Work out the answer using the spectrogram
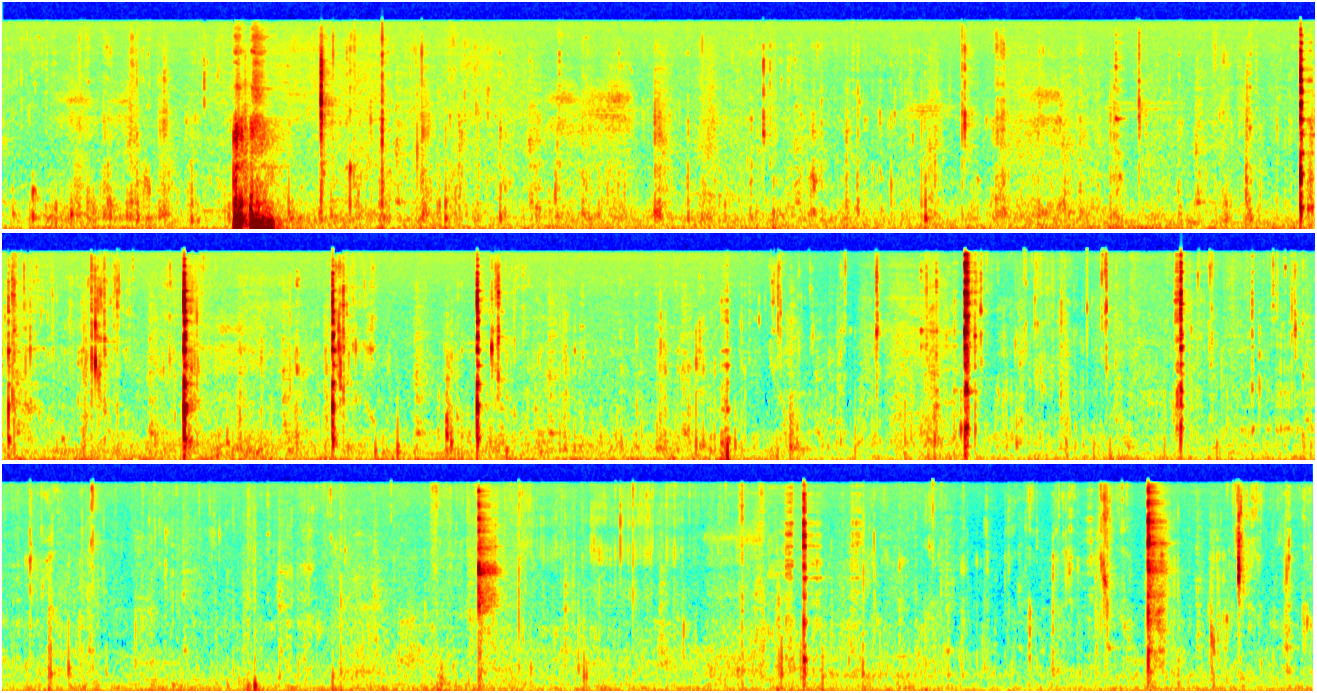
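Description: Close-up chewing and crunching of fried food, with scattered sharp clinks and scrapes of forks and spoons against plates and a louder knock about two seconds in.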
